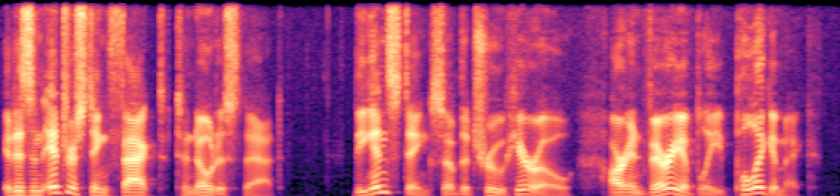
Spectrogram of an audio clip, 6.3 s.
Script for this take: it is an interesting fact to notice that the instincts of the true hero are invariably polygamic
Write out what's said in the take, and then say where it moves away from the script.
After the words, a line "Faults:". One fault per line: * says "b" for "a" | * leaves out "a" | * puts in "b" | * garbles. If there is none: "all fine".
it is an interesting fact to notice that the instincts of the true hero are invariably polygamic
Faults:
all fine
